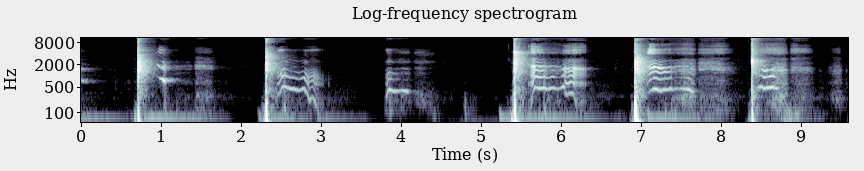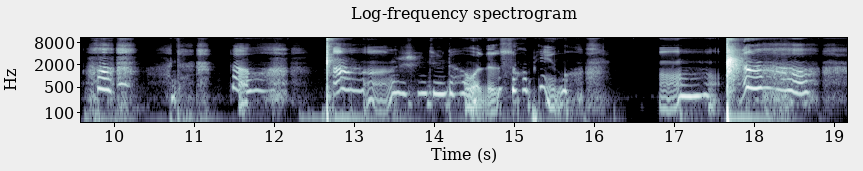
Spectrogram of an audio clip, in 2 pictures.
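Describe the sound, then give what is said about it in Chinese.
About seven loud, sharp smacks of a hand striking bare buttocks while the person lies across someone's lap, spaced irregularly a second or more apart, with breathy vocal sounds and moans filling the gaps between strikes. “主人，好吧，主人的手打到我的屁股，好舒服啊！”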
